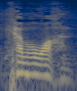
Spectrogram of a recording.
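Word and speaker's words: Cabaiguan: You got to pronounce the G, huh? Can't you say Cabaguan? – All right, Cabaguan. – Thank you. – It's like a Juan.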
